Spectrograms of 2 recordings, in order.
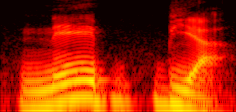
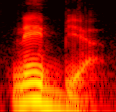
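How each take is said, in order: First: Nebbia slowly, holding the double b; slow double consonant. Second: Said in the usual way. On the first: Shown as a demonstration. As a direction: split nebbia as neb-bia for a learner. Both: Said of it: "pay attention to this double consonant".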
